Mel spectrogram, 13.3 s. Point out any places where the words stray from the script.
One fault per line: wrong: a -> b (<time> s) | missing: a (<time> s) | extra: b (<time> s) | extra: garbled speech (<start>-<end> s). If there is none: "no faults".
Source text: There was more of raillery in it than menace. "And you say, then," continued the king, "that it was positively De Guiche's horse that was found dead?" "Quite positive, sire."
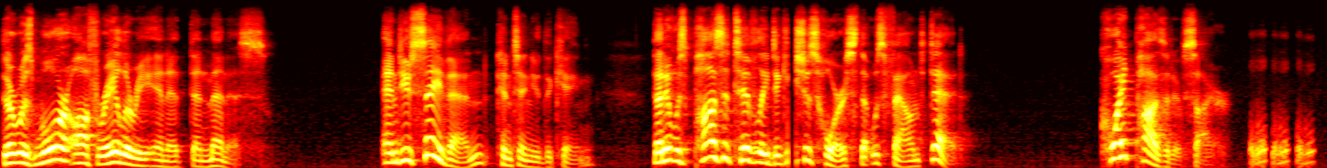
wrong: of -> off (0.7 s)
